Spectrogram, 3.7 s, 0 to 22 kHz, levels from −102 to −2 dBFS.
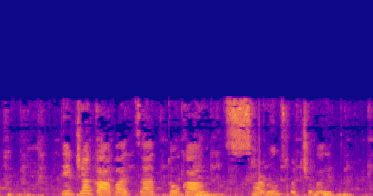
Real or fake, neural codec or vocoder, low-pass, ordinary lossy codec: real; none; 10.8 kHz; MP3, 64 kbps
